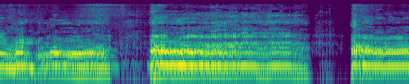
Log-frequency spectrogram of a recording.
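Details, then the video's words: Female Labrador retriever making her happy growl at bedtime, in long droning, moaning rumbles of about two seconds each, separated by short gaps and a near-silent pause. "Cutest Dog With Loudest Happy Growl Before Bedtime | Adorable Labrador Daily Happy Growl"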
